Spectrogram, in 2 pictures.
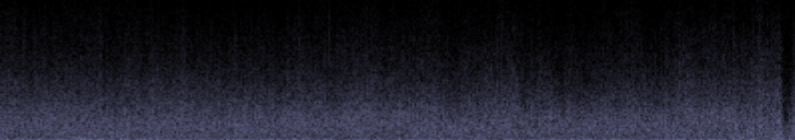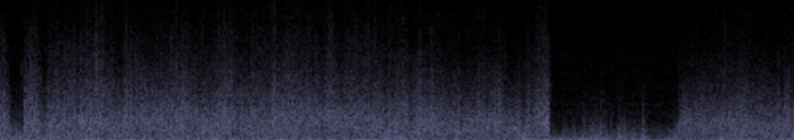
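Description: Heavy wind buffeting on the camera microphone over the low running of a Royal Enfield Himalayan's single-cylinder engine as the motorcycle rides along. The hiss drops away for about half a second near the end.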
